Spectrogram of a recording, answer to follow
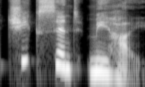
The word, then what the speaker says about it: Csikszentmihalyi: Mihaly Csikszentmihalyi. Pronounced roughly cheek-sent-me-high.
